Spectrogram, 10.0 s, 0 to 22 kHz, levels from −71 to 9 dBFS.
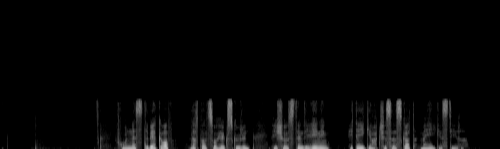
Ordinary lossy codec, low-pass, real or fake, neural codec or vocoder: none; 7.2 kHz; fake; codec, 16 kHz, 0.9 kbps, LongCat-Audio-Codec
